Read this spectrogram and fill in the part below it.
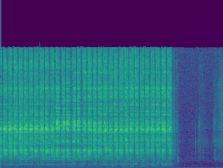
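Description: Sandpaper rasps quickly back and forth.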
